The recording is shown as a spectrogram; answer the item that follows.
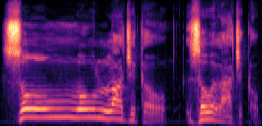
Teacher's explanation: Zoológico, a palavra proparoxítona, eu vou buscar a sílaba tônica na terceira casa silábica de trás para frente, que é no L-O.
